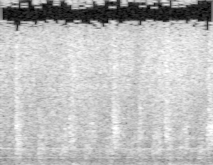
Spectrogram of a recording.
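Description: A Presa Canario panting hard with its tongue out, quick breathy huffs repeating a few times a second over the low steady hum of the dog treadmill it is walking on.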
